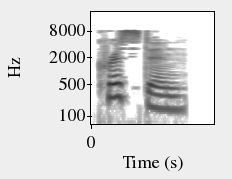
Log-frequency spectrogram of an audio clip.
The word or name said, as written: cristyn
